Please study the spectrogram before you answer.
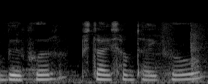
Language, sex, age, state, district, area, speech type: Bodo, female, 18-30, Assam, Udalguri, urban, spontaneous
